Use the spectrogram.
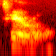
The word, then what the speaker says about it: Terrell: me just so i can make sure i pronounce it right sure it's terrible terrible okay dr terrell yes yep can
